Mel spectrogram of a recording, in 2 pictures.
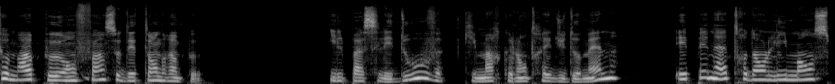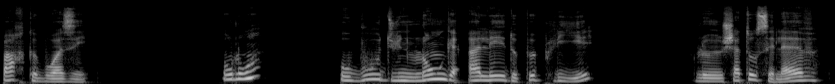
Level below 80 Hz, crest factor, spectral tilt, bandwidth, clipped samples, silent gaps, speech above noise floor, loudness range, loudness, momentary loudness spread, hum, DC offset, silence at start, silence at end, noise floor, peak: -62 dBFS; 18 dB; -4 dB/octave; 18 kHz; under 0.1%; 2.89-3.18 s, 10.09-10.51 s; 61 dB; 4 LU; -25 LUFS; 11 LU; none; under 0.1%; 0 s; 0.2 s; -86 dBFS; -8 dBFS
